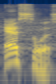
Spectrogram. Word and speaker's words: Esseles: the passengers and crew of the Republic transport esus thank you oh it's esus that's how you pronounce it well let us celebrate for a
